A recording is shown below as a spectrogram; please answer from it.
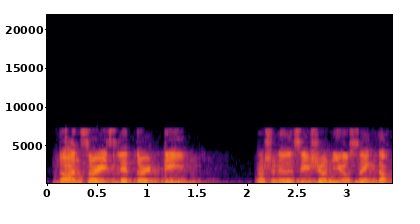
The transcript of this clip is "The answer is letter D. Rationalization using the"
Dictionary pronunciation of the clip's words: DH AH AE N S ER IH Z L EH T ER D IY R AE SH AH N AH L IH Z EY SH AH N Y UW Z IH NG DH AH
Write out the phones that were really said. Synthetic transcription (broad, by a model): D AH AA N S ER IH S L EH T ER D IY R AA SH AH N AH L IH S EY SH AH N Y UW S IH NG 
